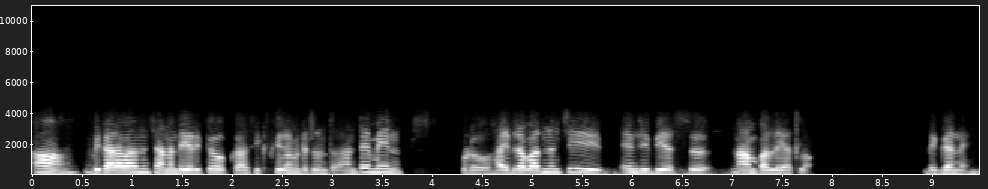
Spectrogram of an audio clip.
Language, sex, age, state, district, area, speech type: Telugu, male, 18-30, Telangana, Vikarabad, urban, conversation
